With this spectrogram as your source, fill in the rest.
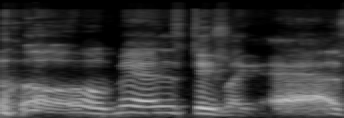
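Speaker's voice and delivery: put-on surfer dude voice, way up in pitch. Speaker retells his buddy's remark after a bong hit, imitating a surfer dude. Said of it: "talks like a surfer dude".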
